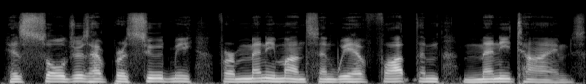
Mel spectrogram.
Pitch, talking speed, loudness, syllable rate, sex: 125 Hz, 155 wpm, -17 LUFS, 3.7 syllables/s, male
